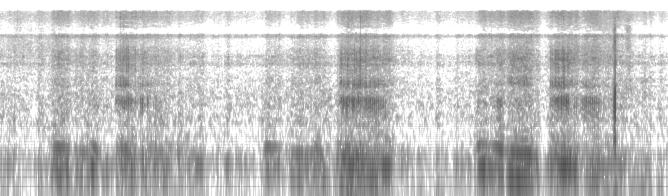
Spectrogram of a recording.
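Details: Baby boy snoring: low rumbling snores in repeated bursts with each breath, over a steady background hiss.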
